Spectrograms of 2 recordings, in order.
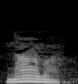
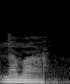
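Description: First: The marked vowel is held long. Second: The marked vowel is kept short. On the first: The speaker calls it right. "Because the line over the A makes it a long" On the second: The speaker calls it wrong. "Not Nama"

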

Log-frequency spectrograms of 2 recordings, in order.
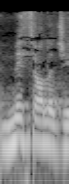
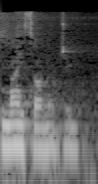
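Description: First: The word has a standard English pronunciation. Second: The word has an Indian English pronunciation. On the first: "It's pronounced in standard English" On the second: "In India, it's mythology"

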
